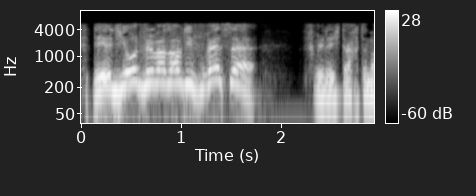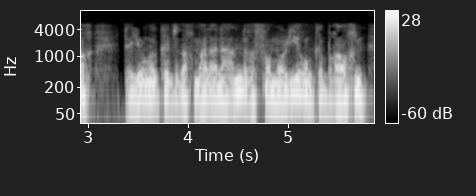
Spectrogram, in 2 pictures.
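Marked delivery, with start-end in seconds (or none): 0.1-1.8 high-pitched mocking crow; jeering. A narrator's reading. Big boy laughing at Friedrich before his gang, mocking shout. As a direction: announce it scornfully to the gang. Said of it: "fing an zu lachen".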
